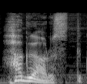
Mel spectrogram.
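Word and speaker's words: Jaguares: でまあ、このジャガーズ海外の放送を聞いてるとハグアルスってこう、ちゃんとスペイン語の発音でニュージーランドのコメンテーターは言いますね。ハグアルス。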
